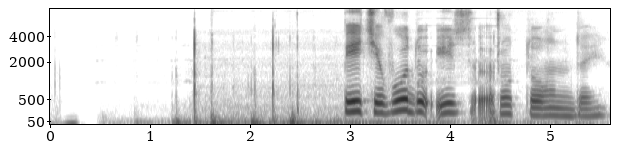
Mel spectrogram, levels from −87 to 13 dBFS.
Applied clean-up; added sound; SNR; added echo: neural mask model DeepFilterNet 3.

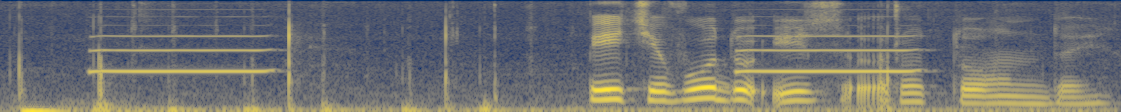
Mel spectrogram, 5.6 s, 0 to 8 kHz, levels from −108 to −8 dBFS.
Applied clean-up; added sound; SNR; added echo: none; Wind instrument, woodwind instrument; 5 dB; none.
